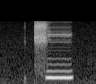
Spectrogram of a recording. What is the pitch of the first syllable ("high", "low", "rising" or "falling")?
low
